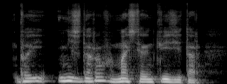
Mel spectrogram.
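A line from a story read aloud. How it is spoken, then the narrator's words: Timid question. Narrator (Russian): Робко поинтересовалась Амалия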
